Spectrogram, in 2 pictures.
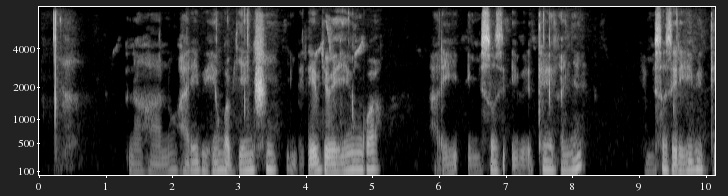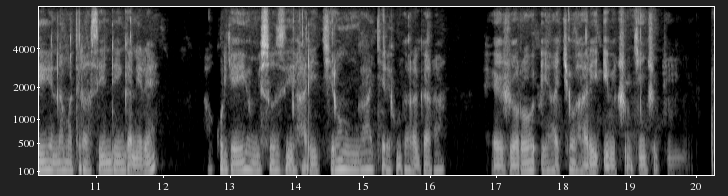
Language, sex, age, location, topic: Kinyarwanda, male, 18-24, Nyagatare, agriculture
